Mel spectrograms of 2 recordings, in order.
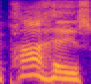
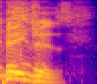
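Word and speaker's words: Pagés: And how about the guy pahes who who was benched because his name is Pages. Pages. We're not calling him Pahes. Drew and I had this discussion before cuz it's spelled pages.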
